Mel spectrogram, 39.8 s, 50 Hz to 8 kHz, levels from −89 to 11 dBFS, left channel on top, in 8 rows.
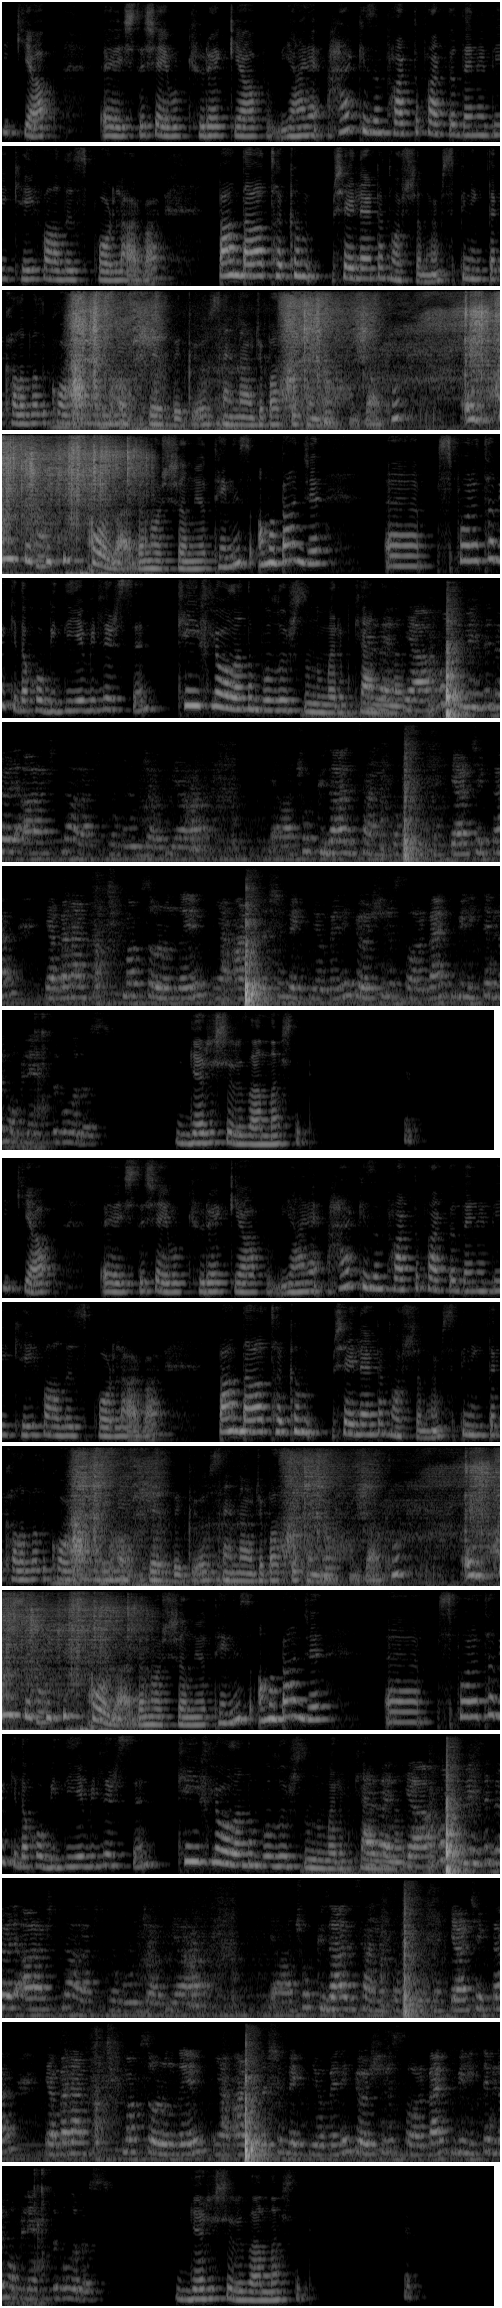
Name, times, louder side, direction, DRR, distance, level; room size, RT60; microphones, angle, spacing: voice 1, 0.0-6.8 7.1-18.2 18.8-24.0 36.6-37.7, left 1 dB, 20° left, 6 dB, 1.1 m, -46 dB
sound 1, 10.5-16.5, left 9 dB, 80° left, 0.8 m, -40 dB
sound 2, 22.9-35.3, equal, 35° right, 1.3 m, -45 dB
voice 2, 23.5-27.0 27.6-35.9 38.9-39.0, right 2 dB, 60° right, -3 dB, 3.8 m, -50 dB
10.0 x 7.0 x 3.3 m, 0.35 s
head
